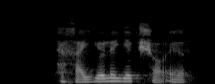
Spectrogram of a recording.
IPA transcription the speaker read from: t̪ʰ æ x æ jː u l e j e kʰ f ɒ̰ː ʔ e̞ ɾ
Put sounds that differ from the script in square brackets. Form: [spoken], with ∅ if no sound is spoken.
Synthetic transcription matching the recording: t̪ʰ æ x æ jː [o] l e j e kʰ [ʃ] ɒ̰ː ʔ e̞ ɾ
